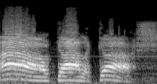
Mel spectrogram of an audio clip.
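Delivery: low, put-on western cowboy voice. Showing how cowboys would say it: imitating a cowboy. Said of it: "you don't get your cowboys going".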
